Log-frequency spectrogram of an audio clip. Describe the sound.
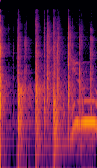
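Brief, sparse applause for two new female guests on a show in Mexico: a handful of sharp hand claps at an uneven rhythm, followed by a sustained voice, like a drawn-out cheer, as the clapping fades.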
